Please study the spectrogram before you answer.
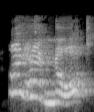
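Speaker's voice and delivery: high, loud sharp squeak; angry mouse. Acted. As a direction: snap it back furiously as the mouse. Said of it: "cried the mouse sharply and very angrily".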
